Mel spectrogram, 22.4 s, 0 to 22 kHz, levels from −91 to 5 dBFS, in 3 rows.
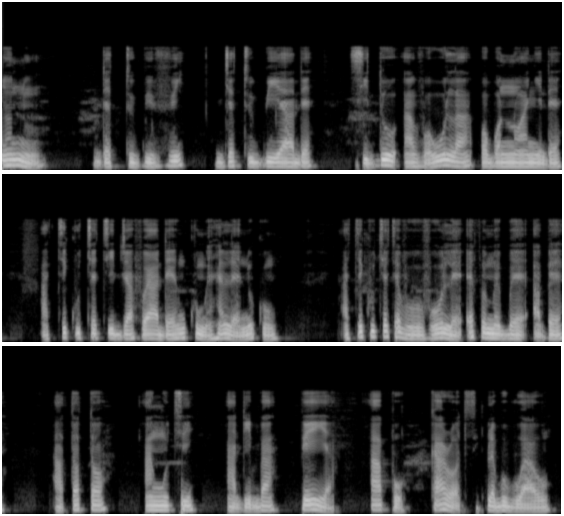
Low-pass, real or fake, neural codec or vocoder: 7.2 kHz; real; none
